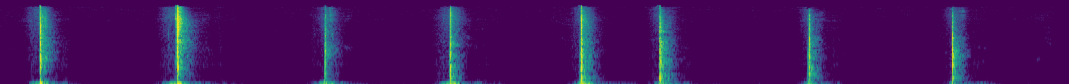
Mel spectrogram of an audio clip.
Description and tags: The sound of me hitting my chest. You could use it for fight scenes etc.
